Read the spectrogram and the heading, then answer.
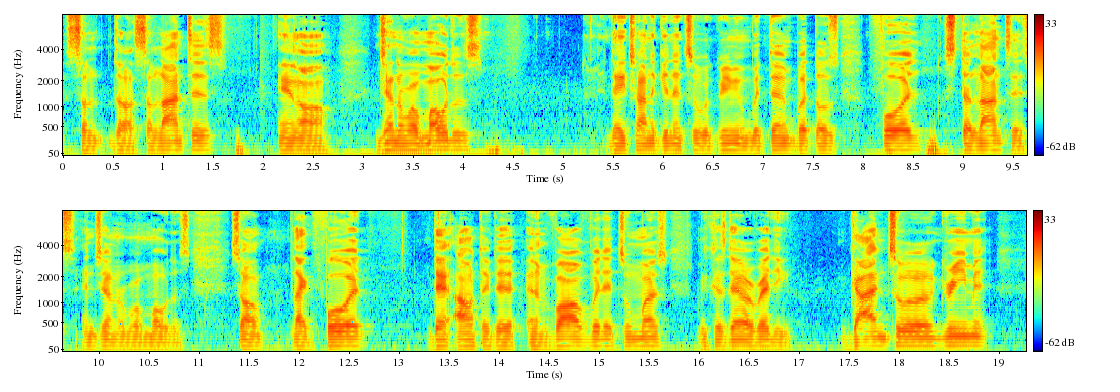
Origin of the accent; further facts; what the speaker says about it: Haiti; now in Houston, United States; You know, I grew up in the Jamaican community. I'm Haitian and stuff, so, you know, I know all about that life.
